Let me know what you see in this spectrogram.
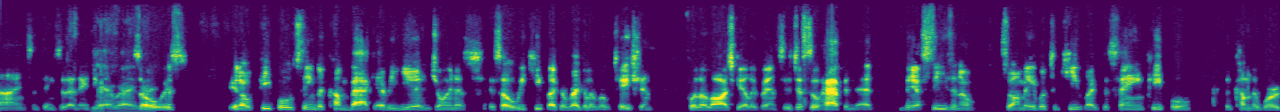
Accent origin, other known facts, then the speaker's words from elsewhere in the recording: New York City, New York, United States; I'm originally from New York, born and raised in the Bronx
